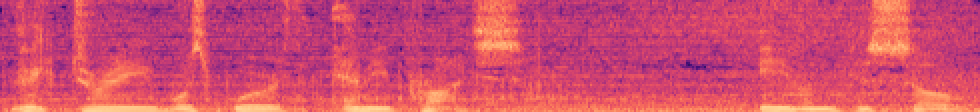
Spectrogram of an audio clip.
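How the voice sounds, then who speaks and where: An actress playing a grave, all-knowing narrator of a Greek myth in a video game, solemn and theatrical. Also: female voice, on the low side, a little slow, natural voice. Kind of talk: dramatic scripted narration of a mythic game story. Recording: loud music behind the voice.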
